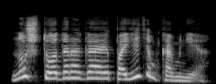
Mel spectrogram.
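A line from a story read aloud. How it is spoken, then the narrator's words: Cheerful question. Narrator (Russian): спросила она Катю весело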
